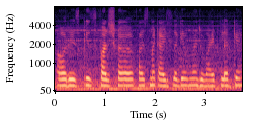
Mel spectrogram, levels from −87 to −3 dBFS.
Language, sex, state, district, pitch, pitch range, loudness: Hindi, female, Uttar Pradesh, Lucknow, 215 Hz, 205-225 Hz, -17 LUFS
